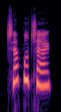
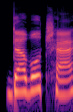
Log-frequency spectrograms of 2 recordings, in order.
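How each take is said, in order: First: The first word begins with a J sound. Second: The first word begins with a D sound. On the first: The speaker calls it wrong. "I always say "jubble check," like a J or a chi" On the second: The speaker calls it right. "I think double, D, double check"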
